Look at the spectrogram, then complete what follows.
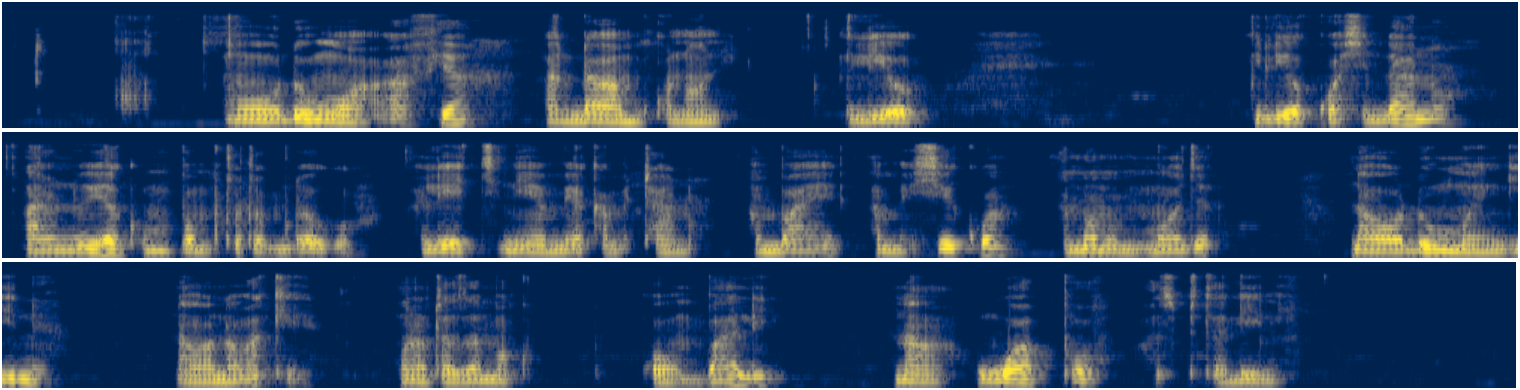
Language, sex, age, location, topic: Swahili, male, 25-35, Kisii, health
